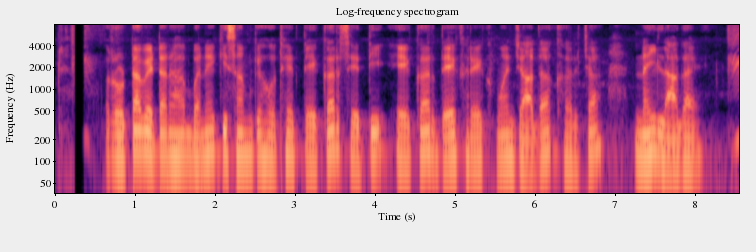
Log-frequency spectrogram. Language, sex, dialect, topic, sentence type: Chhattisgarhi, male, Central, agriculture, statement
